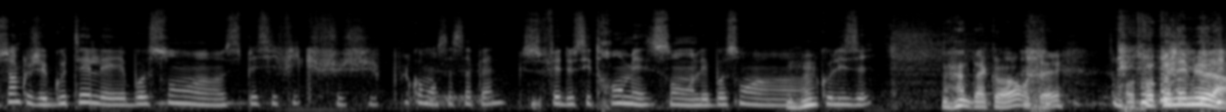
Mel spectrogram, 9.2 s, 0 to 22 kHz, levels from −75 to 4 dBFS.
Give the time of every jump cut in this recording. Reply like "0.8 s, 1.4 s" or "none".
3.8 s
